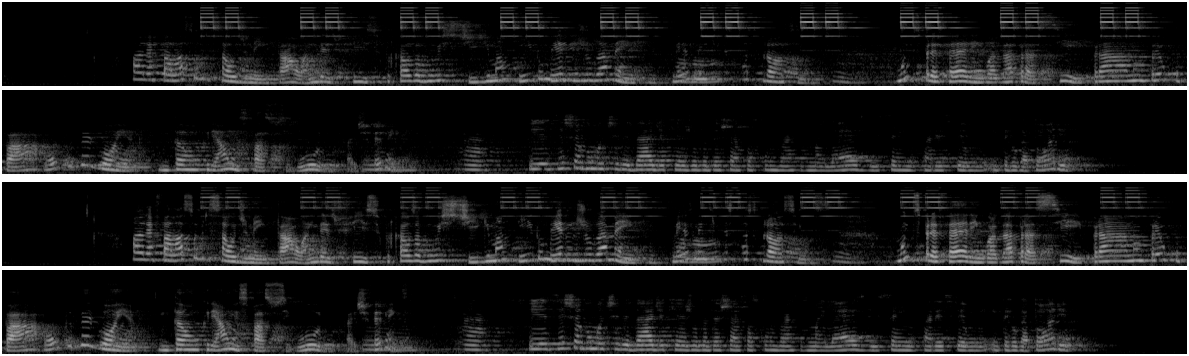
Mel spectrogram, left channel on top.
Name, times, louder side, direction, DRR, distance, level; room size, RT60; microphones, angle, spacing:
voice 1, 1.3-7.1 7.4-8.1 8.5-8.6 8.9-15.8, right 2 dB, 90° right, 3 dB, 2.8 m, -34 dB
Alarm, 2.0-2.4 3.0-3.5 4.0-4.4 5.0-5.5 6.0-6.5 7.0-7.5 8.0-8.4 9.0-9.5 10.0-10.5 11.0-11.5 13.2-13.3, left 8 dB, 45° left, 2.1 m, -29 dB
voice 2, 6.7-7.2 8.3-8.7 15.4-16.0 16.4-16.7 17.1-22.6, right 1 dB, 30° right, 1 dB, 2.7 m, -39 dB
29.5 x 24.5 x 5.4 m, 0.85 s
head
